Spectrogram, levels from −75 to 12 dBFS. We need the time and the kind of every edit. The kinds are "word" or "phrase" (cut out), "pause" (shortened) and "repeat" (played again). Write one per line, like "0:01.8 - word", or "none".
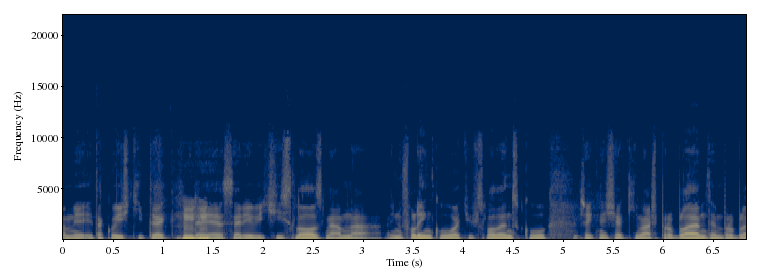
0:02.6 - word
0:04.1 - phrase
